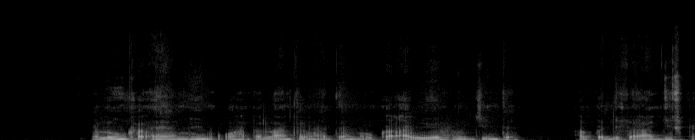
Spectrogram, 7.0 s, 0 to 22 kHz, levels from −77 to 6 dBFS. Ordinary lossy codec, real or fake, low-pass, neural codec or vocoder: none; fake; none; codec, 44.1 kHz, 7.8 kbps, Pupu-Codec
